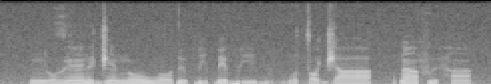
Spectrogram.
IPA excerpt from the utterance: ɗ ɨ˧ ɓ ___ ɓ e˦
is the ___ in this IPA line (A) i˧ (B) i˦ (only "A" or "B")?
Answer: A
